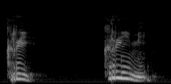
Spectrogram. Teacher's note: vibração da ponta da língua no céu da boca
